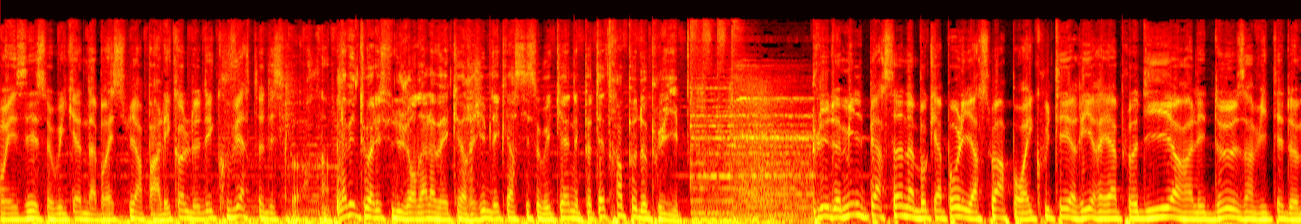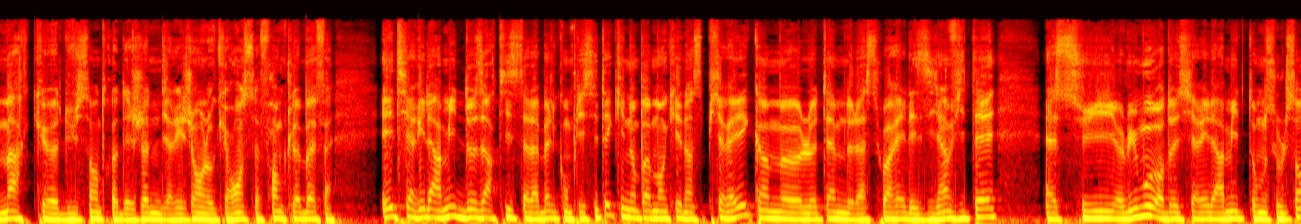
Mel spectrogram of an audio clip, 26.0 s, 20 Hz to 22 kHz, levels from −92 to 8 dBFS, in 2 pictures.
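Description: No technical faults are audible anywhere in the recording.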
